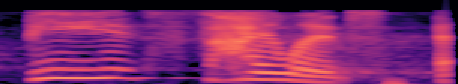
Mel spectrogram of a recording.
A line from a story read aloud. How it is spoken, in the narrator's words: he cries out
